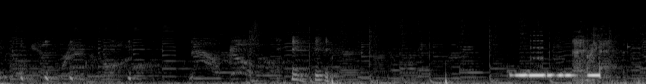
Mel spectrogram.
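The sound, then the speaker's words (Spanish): A telephone number is dialed, giving a short burst of loud keypad tones near the end. Quieter tonal sounds come before the beeps. “Y si no, le marcamos a Aguascalientes.”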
